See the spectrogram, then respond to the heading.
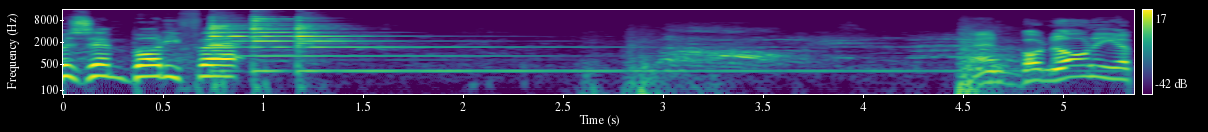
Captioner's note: bell ringing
